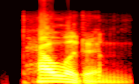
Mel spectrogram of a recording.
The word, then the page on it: paladin: American English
